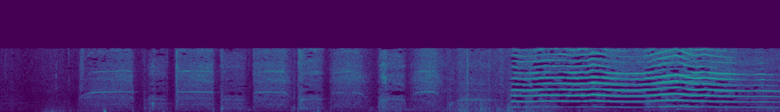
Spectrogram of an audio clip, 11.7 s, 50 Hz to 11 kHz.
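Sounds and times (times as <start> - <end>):
symphonia goatskin bagpipe playing: 7.6 - 11.6.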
